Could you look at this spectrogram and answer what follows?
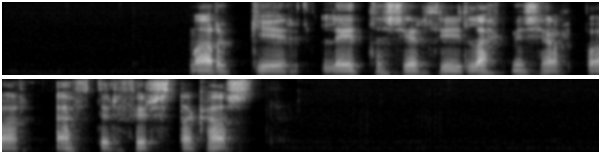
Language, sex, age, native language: Icelandic, male, 20-29, Icelandic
